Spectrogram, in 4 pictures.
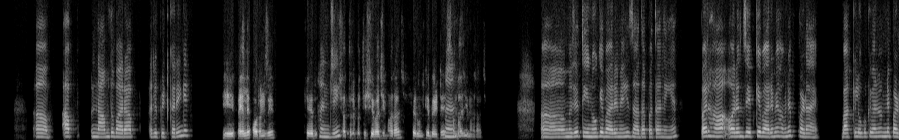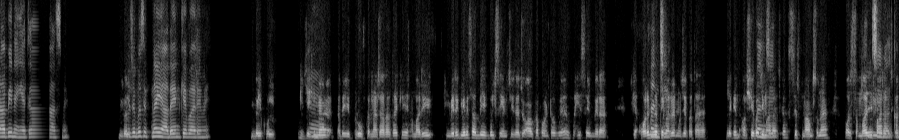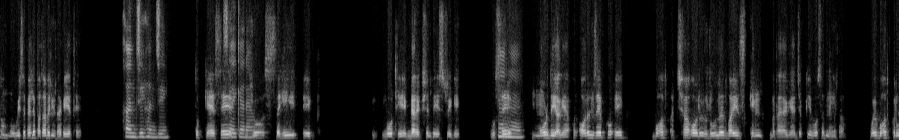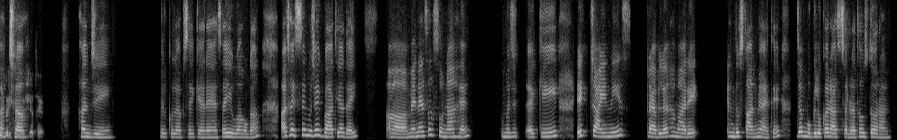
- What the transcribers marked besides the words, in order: in English: "रीपीट"; in English: "प्रूव"; in English: "सेम"; in English: "पॉइंट ऑफ व्यू"; in English: "सेम"; in English: "मूवी"; in English: "डाएरेक्शन"; in English: "हिस्ट्री"; in English: "रूलर वाइज़ किंग"; in English: "चाइनीज़ ट्रैवलर"
- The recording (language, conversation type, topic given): Hindi, unstructured, क्या इतिहास में कुछ घटनाएँ जानबूझकर छिपाई जाती हैं?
